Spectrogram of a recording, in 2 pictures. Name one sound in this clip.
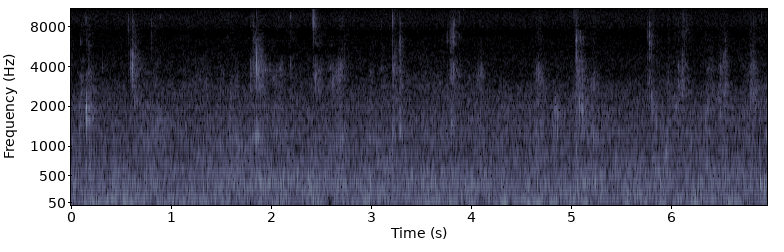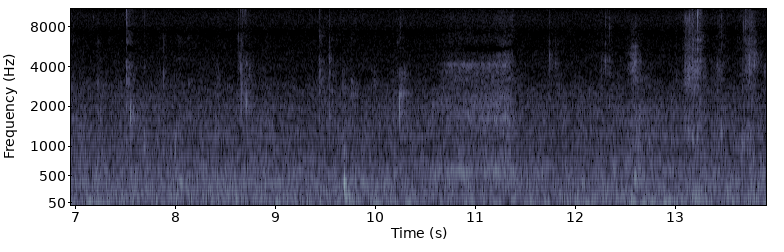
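A woman bites into crispy fried food close to a microphone.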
